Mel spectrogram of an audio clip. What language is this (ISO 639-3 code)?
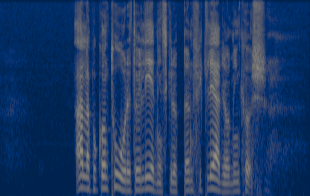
swe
